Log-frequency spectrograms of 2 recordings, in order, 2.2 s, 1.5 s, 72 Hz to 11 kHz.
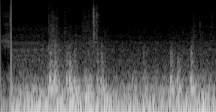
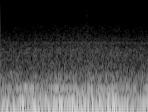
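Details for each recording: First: Mercedes E350 on the road after one drop link was replaced: irregular dull knocks from the front over bumps above road rumble, possibly louder than before, seemingly front right; worn anti-roll bar drop link suspected. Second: 2009 Mercedes E350 driven over a proper bump after fitting two new drop links. Only a low, smooth road rumble with no clunk or knock; the repair fixed it.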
